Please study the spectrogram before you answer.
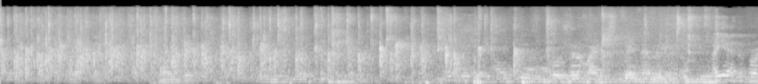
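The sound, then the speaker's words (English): Audience applause after a lecture, a dense, loud patter of many hands clapping steadily throughout, with some voices mixed in. “Round of applause for Steve Stone.”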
